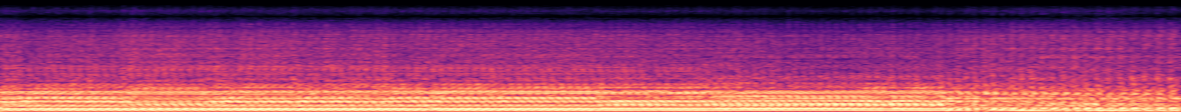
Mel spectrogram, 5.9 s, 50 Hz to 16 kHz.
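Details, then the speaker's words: 1973 Honda CB350G on first start after fitting a Mikuni VM28 carb kit: even, steady twin beat at raised revs settling lower; runs cleanly with no misfire, only a leaky petcock left to sort. "so so hey guys so there you have it it's a runner i just got to sort out my petcock"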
